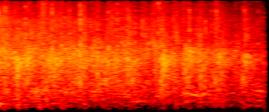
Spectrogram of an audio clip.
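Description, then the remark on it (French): Sustained applause from an audience in an auditorium, thanking two supporters of a project, a dense steady patter of many hands clapping at an even level throughout, with no one speaking over it. “Merci, vous pouvez les applaudir.”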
